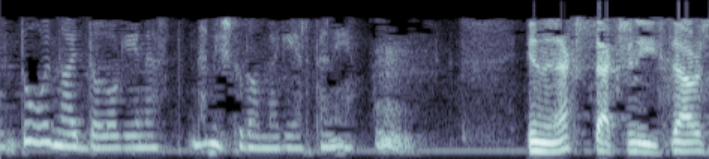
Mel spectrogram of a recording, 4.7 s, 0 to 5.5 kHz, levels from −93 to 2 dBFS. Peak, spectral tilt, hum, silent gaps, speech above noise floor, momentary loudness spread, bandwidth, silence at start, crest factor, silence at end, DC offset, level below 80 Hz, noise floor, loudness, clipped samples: 0 dBFS; -9 dB/octave; none; none; 24 dB; 13 LU; 5.4 kHz; 0 s; 16 dB; 0 s; under 0.1%; -68 dBFS; -40 dBFS; -17 LUFS; under 0.1%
